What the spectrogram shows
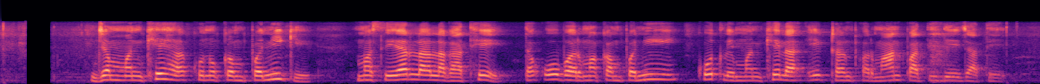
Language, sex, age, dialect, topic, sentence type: Chhattisgarhi, female, 18-24, Western/Budati/Khatahi, banking, statement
